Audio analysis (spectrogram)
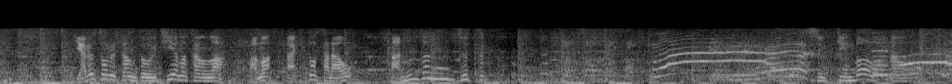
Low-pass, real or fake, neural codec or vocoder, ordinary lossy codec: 5.4 kHz; fake; codec, 16 kHz in and 24 kHz out, 1 kbps, XY-Tokenizer; Opus, 24 kbps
